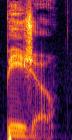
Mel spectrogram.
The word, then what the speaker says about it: Biesiot: Bob Bijou. It's spelled B-I-E-S-I-O-T.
